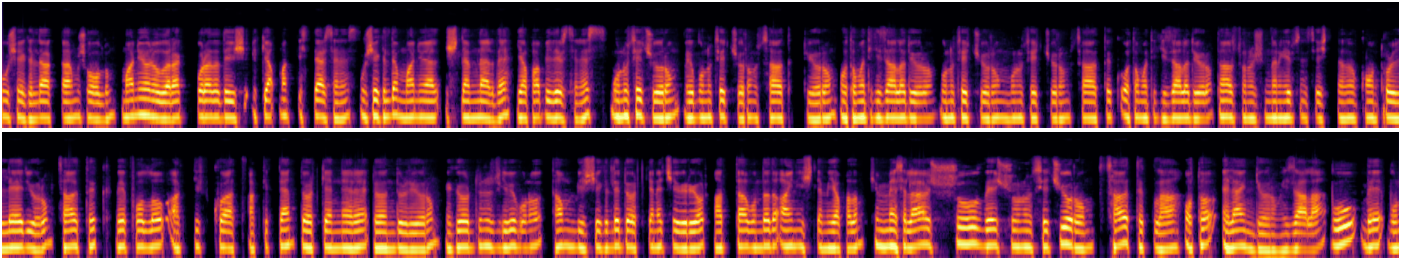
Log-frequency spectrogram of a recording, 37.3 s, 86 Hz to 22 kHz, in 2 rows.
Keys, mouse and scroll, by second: 0.7 scroll up 1, 1.7 middle click, 5.8 scroll down 1, 8.0 click, 9.0 shift+click, 10.2 right click, 11.1 click, 12.4 click, 13.2 shift+click, 14.7 click, 16.1 shift+click, 18.2 ctrl+l, 19.3 right click, 22.5 click, 24.2 scroll down 1, 25.8 click, 27.5 scroll up 1, 28.2 middle click, 29.5 scroll up 1, 31.1 click.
